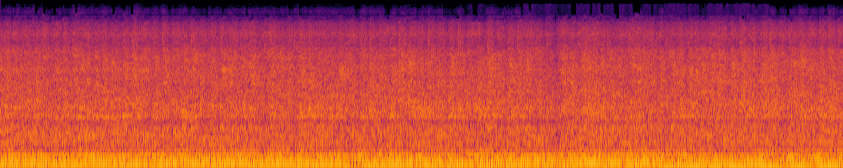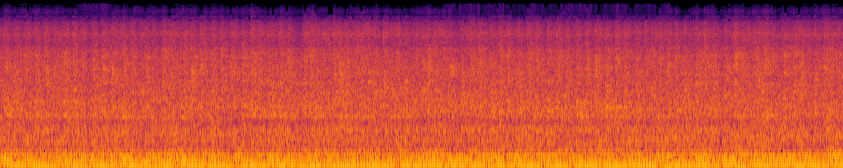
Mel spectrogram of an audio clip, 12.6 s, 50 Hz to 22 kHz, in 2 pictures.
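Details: 1957 Chevy pickup big-block V8 at first fire-up with the new exhaust (Black Widow mufflers, 3-inch mandrel-bent pipe): deep, loud, even burble holding steady with no misses or knocks, a clean idle.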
